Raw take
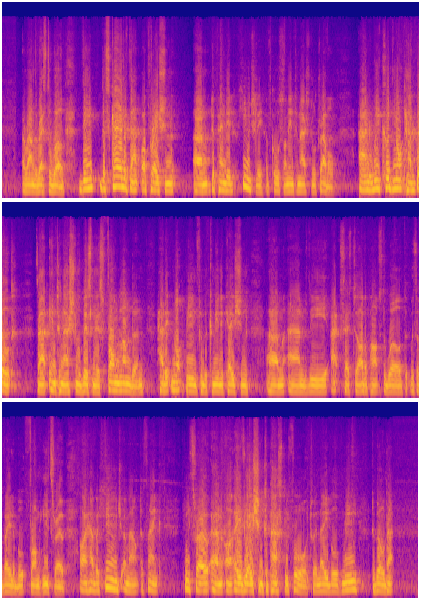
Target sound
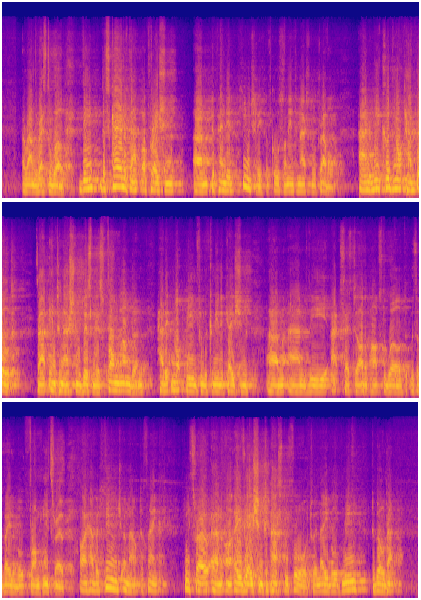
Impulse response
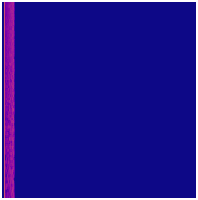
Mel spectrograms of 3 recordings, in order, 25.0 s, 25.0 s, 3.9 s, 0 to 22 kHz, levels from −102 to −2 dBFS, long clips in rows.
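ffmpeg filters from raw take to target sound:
-filter_complex "[1:a]atrim=start_sample=2205,atrim=end_sample=6174,asetrate=26901,aresample=44100[a];[0:a][a]afir=irnorm=-1:irlink=0"

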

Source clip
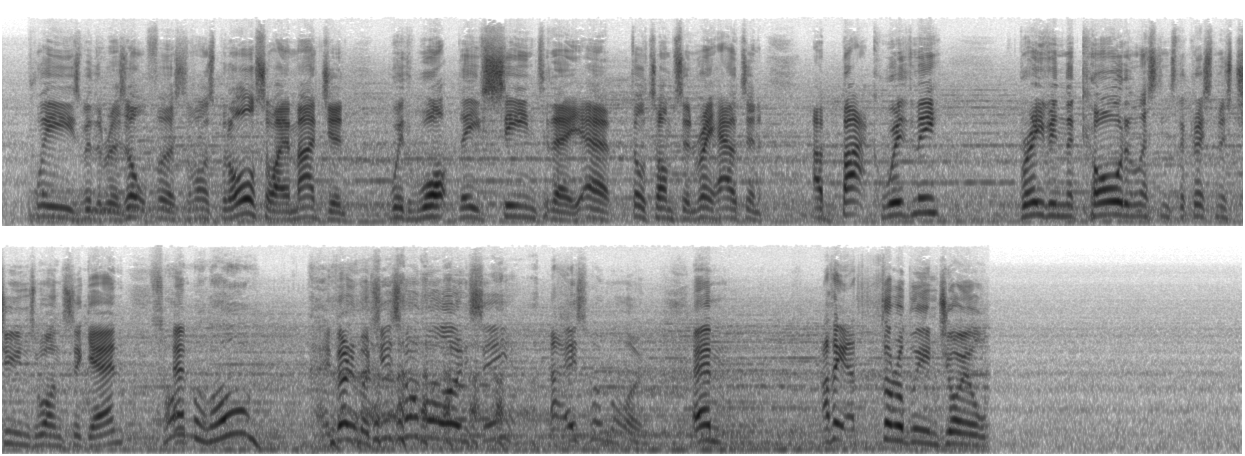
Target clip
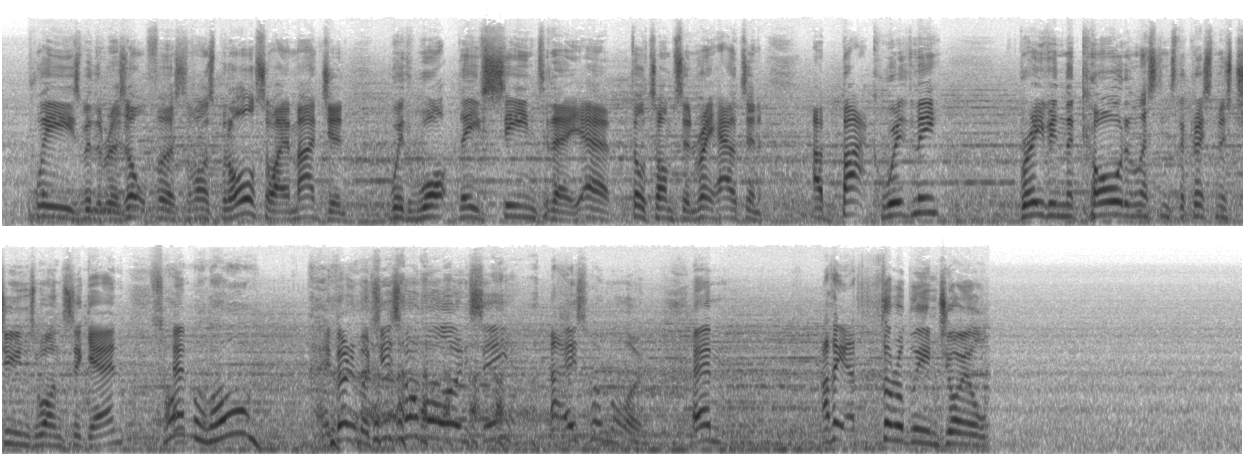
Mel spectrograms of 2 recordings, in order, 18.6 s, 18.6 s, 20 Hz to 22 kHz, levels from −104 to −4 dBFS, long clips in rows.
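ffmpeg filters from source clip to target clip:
-af "acompressor=threshold=-21dB:ratio=6,adynamicequalizer=threshold=0.00794:dfrequency=370:dqfactor=2.2:tfrequency=370:tqfactor=2.2:attack=5:release=100:ratio=0.375:range=2:mode=cutabove:tftype=bell"

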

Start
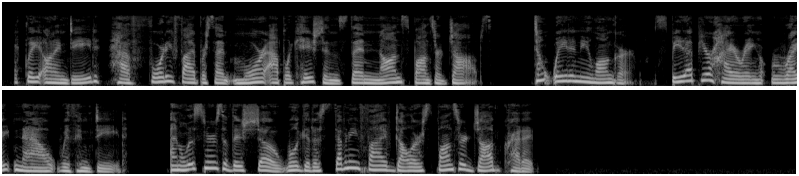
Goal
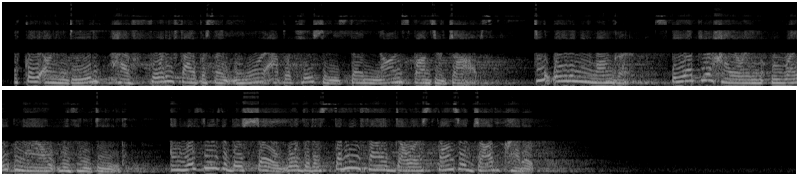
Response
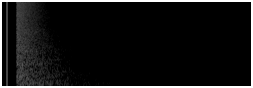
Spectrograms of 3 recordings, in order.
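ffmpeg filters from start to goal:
-filter_complex "[0:a]highpass=f=230:p=1,alimiter=limit=-17dB:level=0:latency=1,asettb=1/sr,asplit=3[a][b][c];[a]atrim=end=2.404[d];[b]atrim=start=2.4:end=3.93,asetpts=PTS-STARTPTS,afade=t=in:d=0.004:c=qsin,afade=t=out:st=1.526:d=0.004:c=qsin,acompressor=threshold=-33dB:ratio=3[e];[c]atrim=start=3.926[f];[d][e]acrossfade=d=0.004:c1=hsin:c2=qsin[g];[g][f]acrossfade=d=0.004:c1=qsin:c2=hsin,asplit=3[h][i][j];[h]afade=t=out:st=9.73:d=0.02[k];[i]lowpass=f=2.9k:t=q:w=1.8,afade=t=in:st=9.73:d=0.02,afade=t=out:st=10.27:d=0.02[l];[j]afade=t=in:st=10.27:d=0.02[m];[k][l][m]amix=inputs=3:normalize=0,asoftclip=type=tanh:threshold=-34dB,asplit=2[n][o];[1:a]atrim=start_sample=2205,adelay=89[p];[o][p]afir=irnorm=-1:irlink=0,volume=-15.5dB[q];[n][q]amix=inputs=2:normalize=0,afftfilt=real='re*eq(mod(floor(b*sr/1024/1800),2),0)':imag='im*eq(mod(floor(b*sr/1024/1800),2),0)':win_size=1024:overlap=0.75,volume=6dB"

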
